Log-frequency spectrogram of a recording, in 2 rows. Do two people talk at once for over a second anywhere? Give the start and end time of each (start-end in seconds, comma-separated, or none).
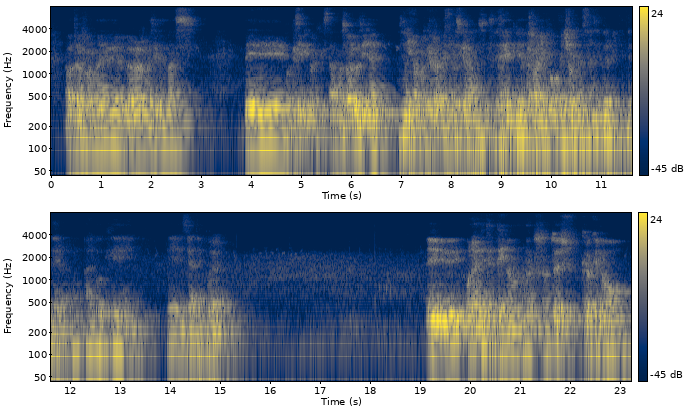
7.8-10.6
